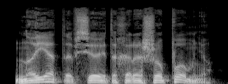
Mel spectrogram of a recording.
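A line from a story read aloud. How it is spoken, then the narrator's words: Plain. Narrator (Russian): сказал моряк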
